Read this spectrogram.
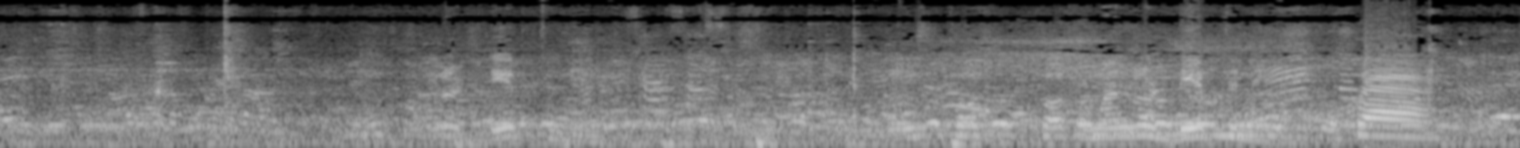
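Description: Ceramic bowls clink together as they are handled.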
